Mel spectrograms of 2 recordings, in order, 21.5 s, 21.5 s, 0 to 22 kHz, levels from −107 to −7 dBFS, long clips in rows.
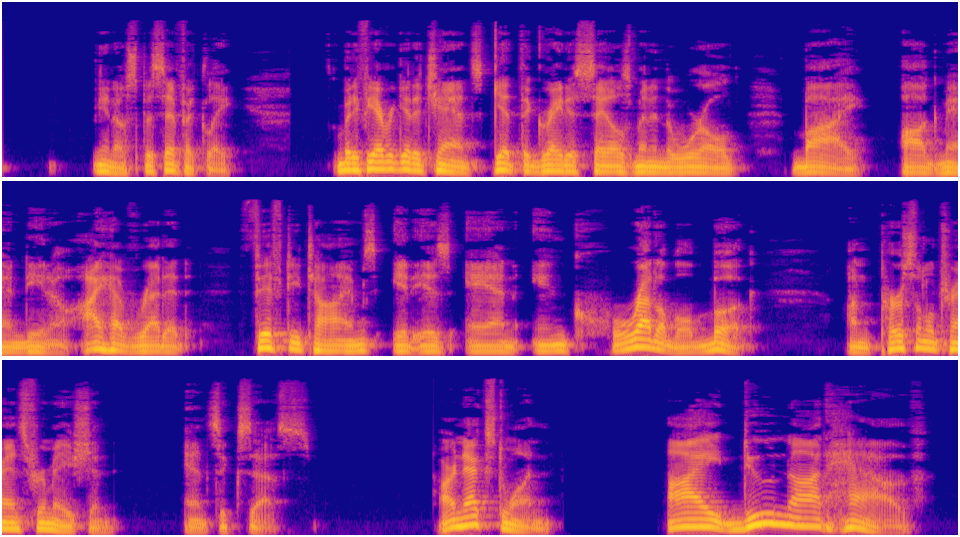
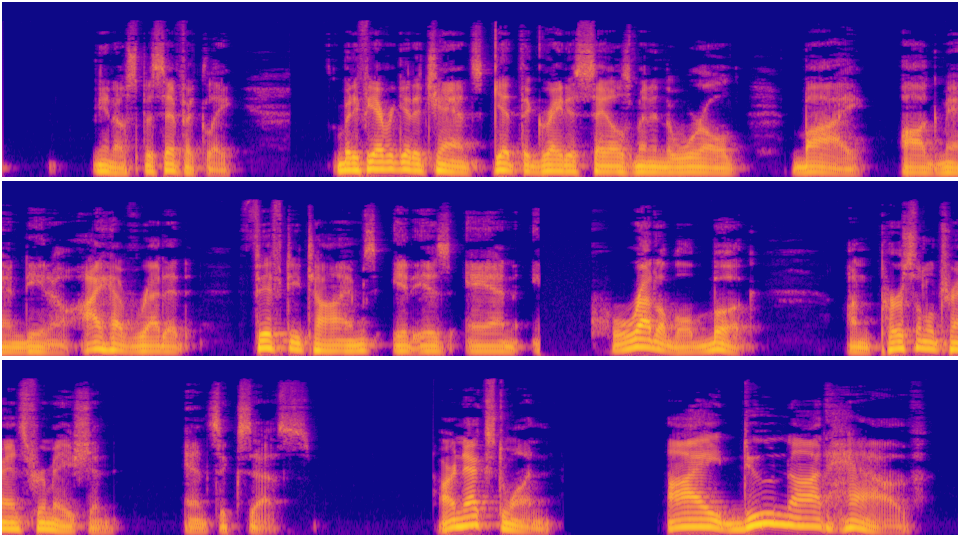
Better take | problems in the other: first | audio cutting out; at 11 s

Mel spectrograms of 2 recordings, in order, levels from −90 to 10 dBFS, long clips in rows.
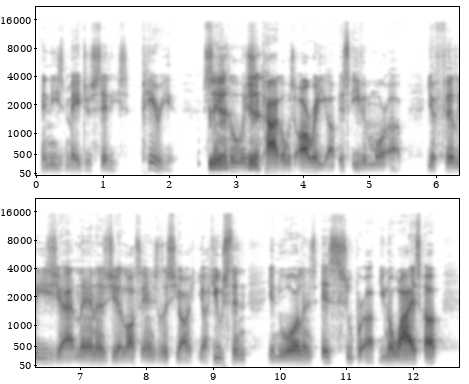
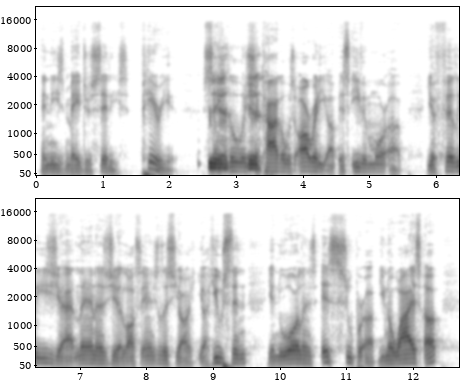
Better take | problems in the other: second | thin; very; fading below 700 Hz

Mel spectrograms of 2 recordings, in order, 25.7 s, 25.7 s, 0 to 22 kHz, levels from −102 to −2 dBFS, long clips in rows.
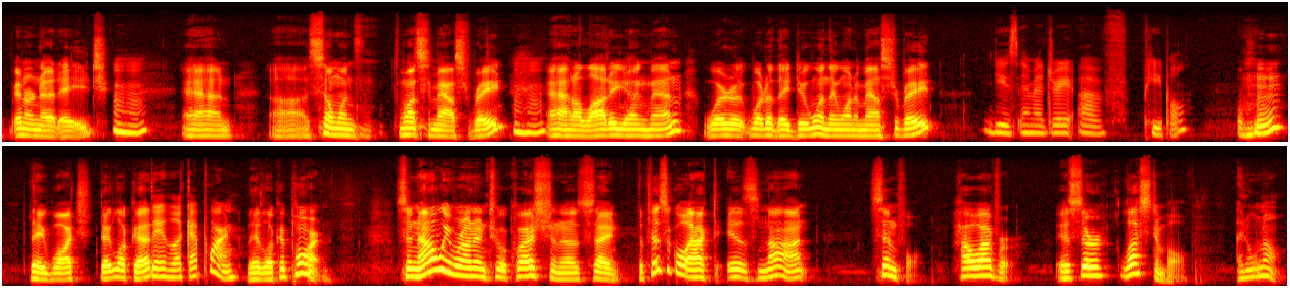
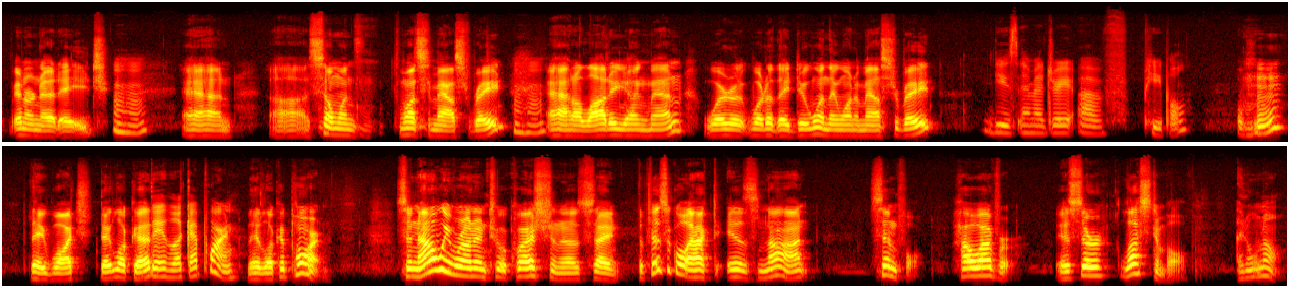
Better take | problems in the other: first | thin; somewhat; fading below 400 Hz

